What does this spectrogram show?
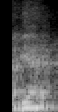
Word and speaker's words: Abia: It's Abia. You cannot pronounce the name of the governor of Akwa Ibom State.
